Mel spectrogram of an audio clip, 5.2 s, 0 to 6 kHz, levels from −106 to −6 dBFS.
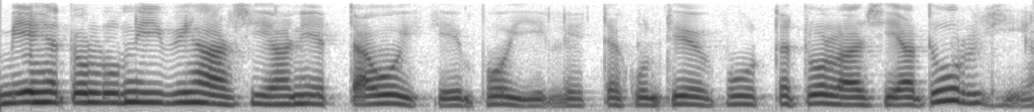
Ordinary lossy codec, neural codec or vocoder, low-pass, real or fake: none; none; 5.4 kHz; real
